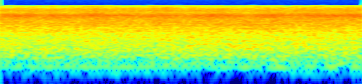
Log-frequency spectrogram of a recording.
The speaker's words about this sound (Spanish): aquí ya se vino la lluvia, cañón, súper fuerte, no sé si la escuchan. Ahora sí que, bienvenida a la lluvia. ya empezó a rapear el cielo.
